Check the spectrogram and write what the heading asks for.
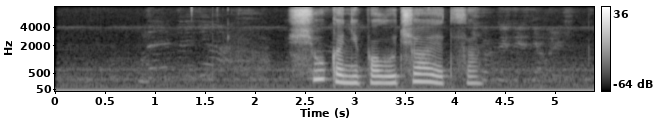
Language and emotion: Russian, sad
